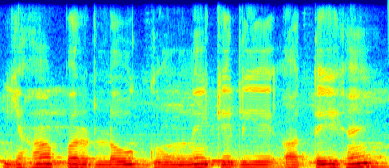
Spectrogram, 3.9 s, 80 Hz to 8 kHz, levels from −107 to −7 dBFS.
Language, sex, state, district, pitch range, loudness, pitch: Hindi, male, Rajasthan, Jaipur, 130-145 Hz, -15 LUFS, 140 Hz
